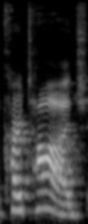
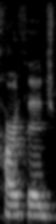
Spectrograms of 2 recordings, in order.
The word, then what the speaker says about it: Carthage: I mean, Carthage, as the Tunisians call it, in English it's pronounced Carthage, but I usually go with the Tunisian pronunciation, Carthage.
